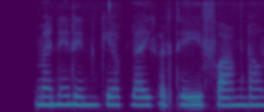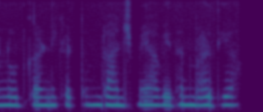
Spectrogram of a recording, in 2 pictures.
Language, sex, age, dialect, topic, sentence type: Hindi, female, 25-30, Hindustani Malvi Khadi Boli, banking, statement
